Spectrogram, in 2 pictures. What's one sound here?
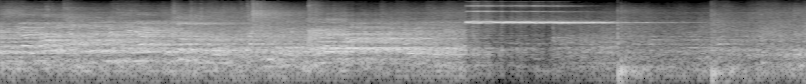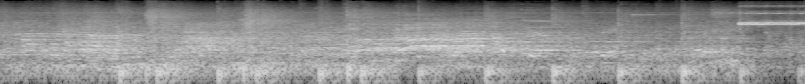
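Players shout and chatter in a large echoing hall.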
